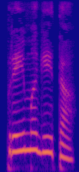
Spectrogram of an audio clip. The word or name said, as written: ಪರಮಗತಿ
